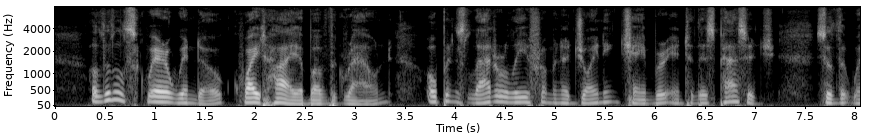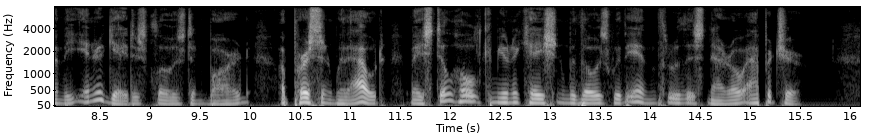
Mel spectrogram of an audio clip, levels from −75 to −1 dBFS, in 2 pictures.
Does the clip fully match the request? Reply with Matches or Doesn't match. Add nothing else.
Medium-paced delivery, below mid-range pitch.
Matches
